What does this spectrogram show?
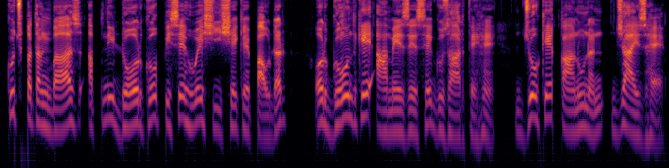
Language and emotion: Urdu, neutral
